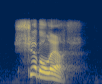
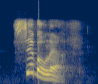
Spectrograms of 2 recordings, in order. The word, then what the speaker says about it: Shibboleth: If he say nay, then they say unto him," or then said they unto him, "Say now Shibboleth." And he said Sibboleth, for he could not frame to pronounce it right.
